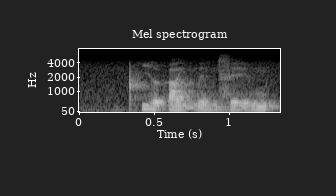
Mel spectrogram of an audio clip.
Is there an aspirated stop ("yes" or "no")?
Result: yes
